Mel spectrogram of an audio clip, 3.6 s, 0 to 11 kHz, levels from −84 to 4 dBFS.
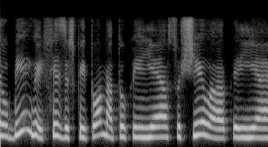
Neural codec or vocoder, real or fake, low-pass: codec, 16 kHz, 1 kbps, FunCodec, trained on LibriTTS, 50 frames a second; fake; 7.2 kHz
